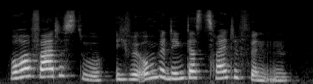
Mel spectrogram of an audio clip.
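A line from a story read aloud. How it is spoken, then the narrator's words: Called out. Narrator (German): rief er seiner Mutter zu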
